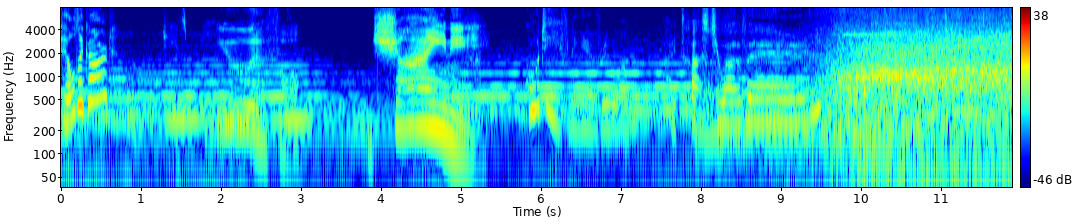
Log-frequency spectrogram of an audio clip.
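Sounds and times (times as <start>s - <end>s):
speech: 0.0s - 2.9s, 3.9s - 10.6s
lively crowd cheering and applauding: 9.3s - 11.8s.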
